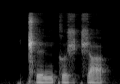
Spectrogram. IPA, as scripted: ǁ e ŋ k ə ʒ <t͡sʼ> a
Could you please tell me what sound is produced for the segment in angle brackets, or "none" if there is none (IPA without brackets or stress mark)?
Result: t͡ʃ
